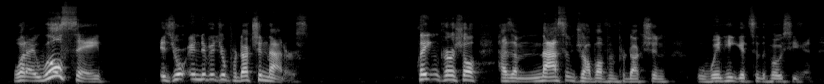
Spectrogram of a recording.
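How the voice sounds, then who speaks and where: Lively intonation and long, frequent pauses mark the speech, heard in a very clean recording with a silent background. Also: man, fairly high pitch for a man, fairly quick pace. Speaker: sports commentator. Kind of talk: opinion monologue. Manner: stumbles over words at times.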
